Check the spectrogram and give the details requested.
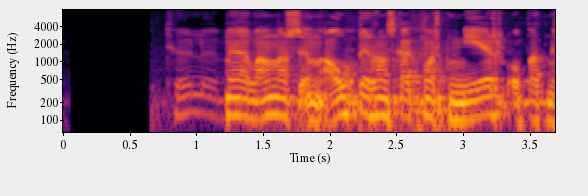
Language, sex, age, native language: Icelandic, male, 20-29, Icelandic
